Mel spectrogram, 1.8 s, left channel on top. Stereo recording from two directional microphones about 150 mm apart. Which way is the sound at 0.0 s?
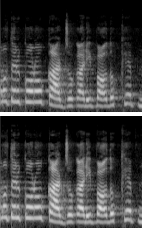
15° right (ahead or behind).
